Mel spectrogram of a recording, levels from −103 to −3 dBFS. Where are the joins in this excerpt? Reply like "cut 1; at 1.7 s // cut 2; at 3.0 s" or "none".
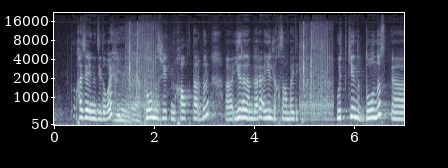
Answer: cut 1; at 1.7 s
